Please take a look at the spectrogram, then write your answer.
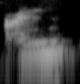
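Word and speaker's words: עין: But Ashkenazi Jews, for the most part, pronounce ayin and aleph as the same sound. You know, basically that whatever vowel gives them flavor, because aleph is silent, you know. But ayin has a little bit of that I, you know, like the constriction of the vocal cord sound.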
